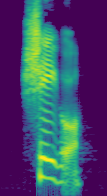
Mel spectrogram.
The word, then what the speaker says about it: llego: Doppel-L wird wie ein J ausgesprochen, auf jeden Fall im Castellano. Die Südamerikaner machen es manchmal ein bisschen anders. Zum Beispiel die Argentinier sagen Chego. Da wäre Doppel-L ein Sch.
